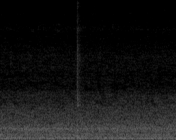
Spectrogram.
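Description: Steady background room noise, an even hiss, with one faint brief click about a second in.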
